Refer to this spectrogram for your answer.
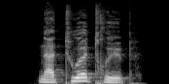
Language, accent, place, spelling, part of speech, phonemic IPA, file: German, Germany, Berlin, naturtrüb, adjective, /naˈtuːɐ̯ˌtʁyːp/, De-naturtrüb.ogg
- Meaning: cloudy (of a liquid)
